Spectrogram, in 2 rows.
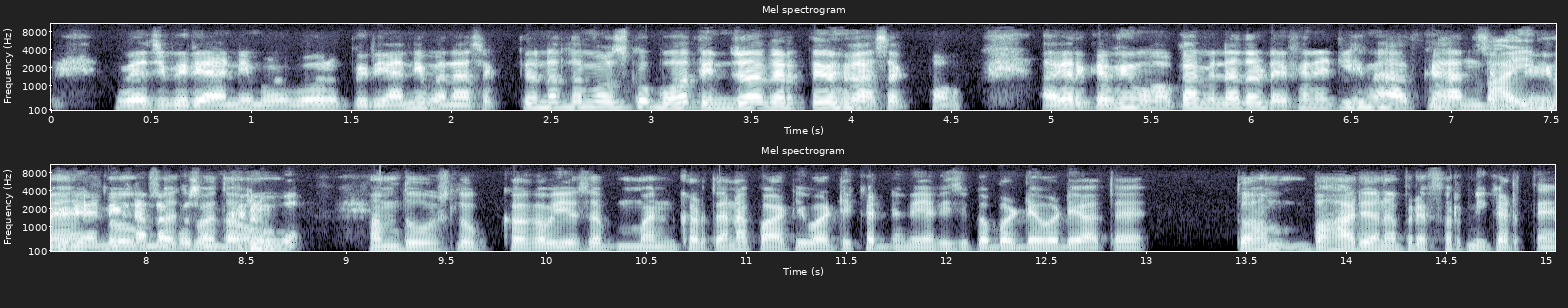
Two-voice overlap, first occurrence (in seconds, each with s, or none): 6.9 s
